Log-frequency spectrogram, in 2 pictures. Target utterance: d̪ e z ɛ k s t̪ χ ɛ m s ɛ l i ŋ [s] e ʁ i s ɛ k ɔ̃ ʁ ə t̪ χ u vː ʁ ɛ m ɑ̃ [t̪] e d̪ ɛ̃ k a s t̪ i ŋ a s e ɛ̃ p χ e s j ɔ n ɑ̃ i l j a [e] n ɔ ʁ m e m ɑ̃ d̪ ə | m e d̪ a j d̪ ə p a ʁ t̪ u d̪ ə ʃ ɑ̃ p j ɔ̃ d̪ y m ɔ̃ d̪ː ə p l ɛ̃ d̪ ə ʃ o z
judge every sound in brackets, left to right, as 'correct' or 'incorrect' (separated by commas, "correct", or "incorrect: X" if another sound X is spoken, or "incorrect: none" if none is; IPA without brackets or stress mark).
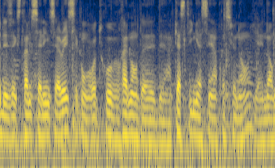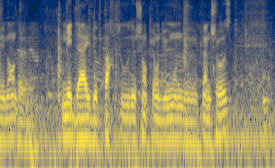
correct, incorrect: d̪, correct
